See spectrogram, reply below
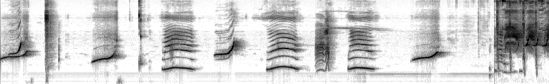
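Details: Pet ringneck parrot repeats rising whistles and arched, harmonic meow-like calls roughly every second, with a few clicks, ending in a loud rough burst of noise.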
